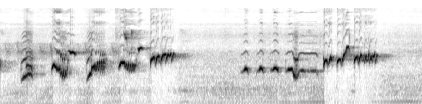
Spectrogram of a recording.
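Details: White-rumped shama training song with garden-bird fill-ins: scratchy chattering and whistles, a short quiet pause, then a run of short repeated piping notes rising to a bright warble.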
